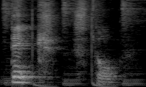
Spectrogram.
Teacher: cuando está en el centro de la palabra, entonces suena como es una unión de bifonemas, de K y S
